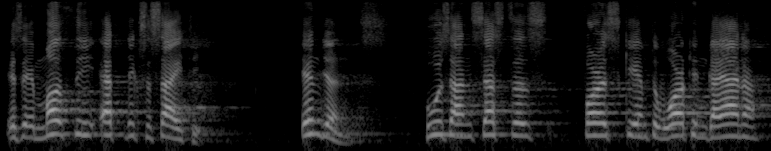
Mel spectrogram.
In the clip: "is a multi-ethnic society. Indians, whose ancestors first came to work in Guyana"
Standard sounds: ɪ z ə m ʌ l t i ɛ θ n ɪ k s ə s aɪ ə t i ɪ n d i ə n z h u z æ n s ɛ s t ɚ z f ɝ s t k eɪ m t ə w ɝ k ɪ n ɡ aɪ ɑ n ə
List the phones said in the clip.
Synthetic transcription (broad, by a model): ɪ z ə m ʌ l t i ɛ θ n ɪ k s ə s aɪ ə t i ɪ n d i ə n z h u z æ n s ɛ s t ɚ z f ɝ s t k eɪ m t ə w ɝ k ɪ n ɡ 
